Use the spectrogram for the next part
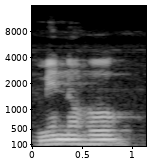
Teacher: منہ لتنذر، نون ساکن کے بعد جہاں پر حروف حلقی میں سے کوئی حرف آ جائے گا وہاں پر نون کا اظہار ہوگا، نون کو صاف صاف پڑھا جائے گا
